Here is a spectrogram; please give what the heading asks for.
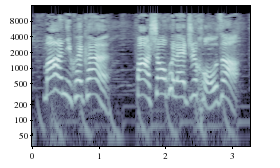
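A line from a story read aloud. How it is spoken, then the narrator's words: Happy, loud shout. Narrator (Chinese): 然后很高兴的冲厨房大声的喊道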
